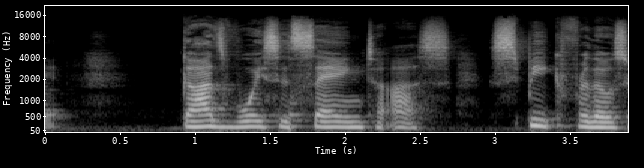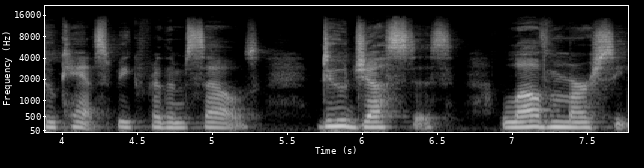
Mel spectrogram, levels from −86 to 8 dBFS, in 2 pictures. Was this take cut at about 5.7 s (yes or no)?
no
